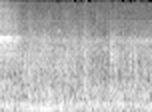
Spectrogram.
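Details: Jeep Cherokee fuel pump, suspected failing because fuel pressure bled down after shut-off, running to drain the tank through a hose on the pressure bleed-off tool: a steady rushing hiss of fuel flowing over a faint pump hum. The pump is running.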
